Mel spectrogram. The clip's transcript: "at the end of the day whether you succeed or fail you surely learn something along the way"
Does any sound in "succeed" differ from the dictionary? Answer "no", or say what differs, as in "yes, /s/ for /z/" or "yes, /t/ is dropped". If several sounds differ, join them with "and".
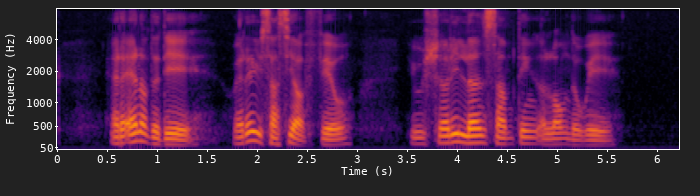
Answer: yes, /k/ is dropped and /d/ is dropped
